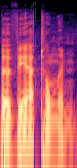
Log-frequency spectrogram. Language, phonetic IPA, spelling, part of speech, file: German, [bəˈveːɐ̯tʊŋən], Bewertungen, noun, De-Bewertungen.ogg
- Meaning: plural of Bewertung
